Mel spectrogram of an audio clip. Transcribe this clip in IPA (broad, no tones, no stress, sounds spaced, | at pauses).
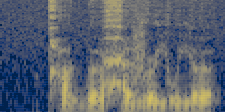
qʰ ɛ ɡ͡b œ ħ ɛ v ə˞ j u j œ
